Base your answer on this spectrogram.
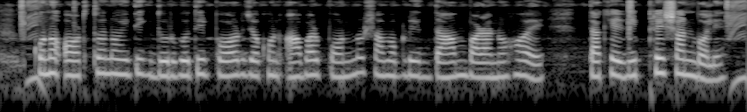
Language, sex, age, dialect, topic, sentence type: Bengali, female, 25-30, Standard Colloquial, banking, statement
